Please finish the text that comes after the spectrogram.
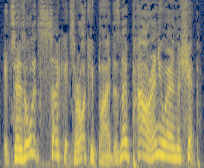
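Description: A man's voice: high-pitched, very animated, fast talker, husky, dry recording, pitched above the performer's own voice, exaggerated voice. A man voicing a curt, urgent, fatalistic spaceship crewman in an audiobook story. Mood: grimly frustrated. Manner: snappy, terse.

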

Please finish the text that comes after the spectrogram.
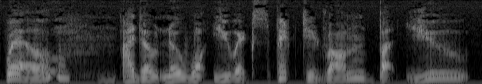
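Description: A prim, clever schoolgirl speaks briskly with a note of disapproval, as a male narrator puts her on. The voice sits well above his own. The recording is dry and a bit dull. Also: medium pitch, big pitch swings, vocal fry, breathy edge, dry recording, pitched above the performer's own voice, heavily acted. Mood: prim reproving. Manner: brisk, reproving.

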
